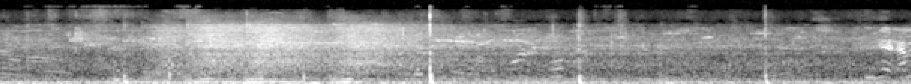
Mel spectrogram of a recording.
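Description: Distant voices on a football pitch with several sharp thuds of a football being kicked, the sharpest about four seconds in.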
